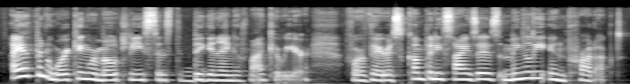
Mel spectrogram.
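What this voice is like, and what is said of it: Slight French Canadian accent. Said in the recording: “I am Canadian from Montreal, see the little French accent”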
